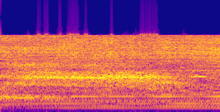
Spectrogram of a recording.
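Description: Emo/screamo band playing live: loud electric guitars ringing on a held chord, with a voice over it.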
